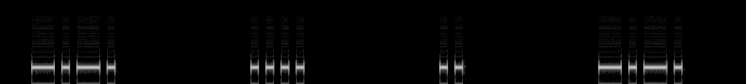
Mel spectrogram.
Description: Morse code, heard as a keyed tone, about 16 wpm, spaced as for 5 wpm, 800 Hz. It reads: CHIC
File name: Alphabetical / Alphabetical mp3s / Cs @5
